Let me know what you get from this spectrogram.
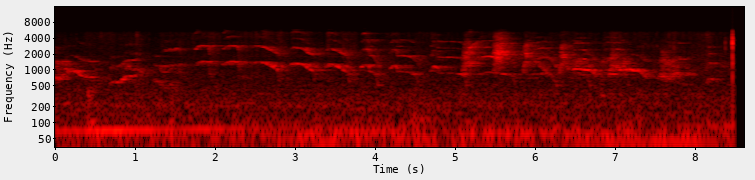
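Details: Toy Poodle giving a run of high, whistly whimpers that slide downward, each falling whine repeated roughly twice per second, with a steady low rumble underneath throughout.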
